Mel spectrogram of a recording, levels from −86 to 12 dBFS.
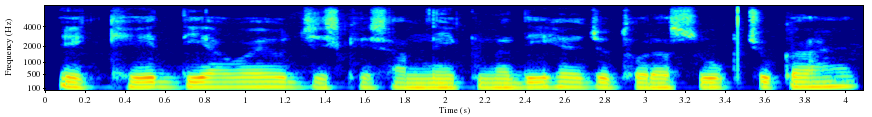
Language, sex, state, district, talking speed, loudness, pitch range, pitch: Hindi, male, Bihar, Sitamarhi, 220 wpm, -25 LUFS, 120-130 Hz, 125 Hz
